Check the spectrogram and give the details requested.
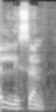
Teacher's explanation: एस का उच्चारण स, यहाँ पर टी साइलेंट कर देना है EN से न, तो हो गया लिसन।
